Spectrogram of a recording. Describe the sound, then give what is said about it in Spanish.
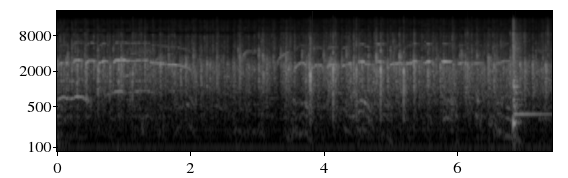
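Sustained audience applause for a choir, a dense steady patter of many hands clapping with a few sharper claps standing out, holding at a fairly even level throughout before a brief shift near the end. “aplauso para este coro que tenemos aquí, por favor.”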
